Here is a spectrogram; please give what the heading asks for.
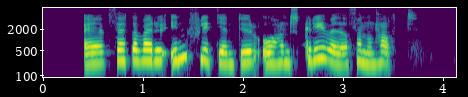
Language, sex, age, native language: Icelandic, female, 40-49, Icelandic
